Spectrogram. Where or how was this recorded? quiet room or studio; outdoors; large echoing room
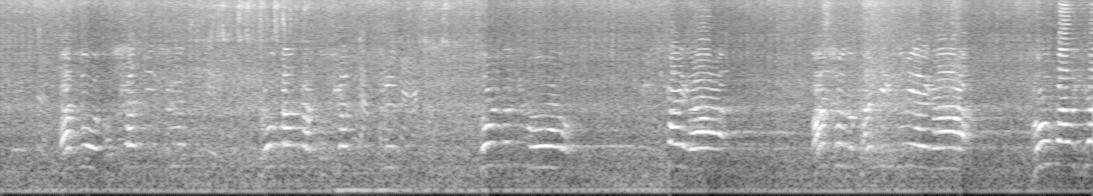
outdoors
